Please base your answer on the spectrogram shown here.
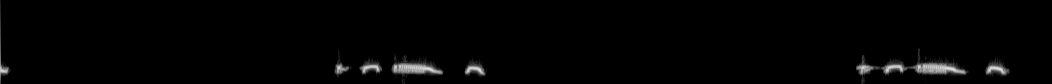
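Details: Spotted dove female calling to stimulate a male: two full phrases about five seconds apart, each of two short coos, a long rolling falling coo and a closing hoot, separated by silence.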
